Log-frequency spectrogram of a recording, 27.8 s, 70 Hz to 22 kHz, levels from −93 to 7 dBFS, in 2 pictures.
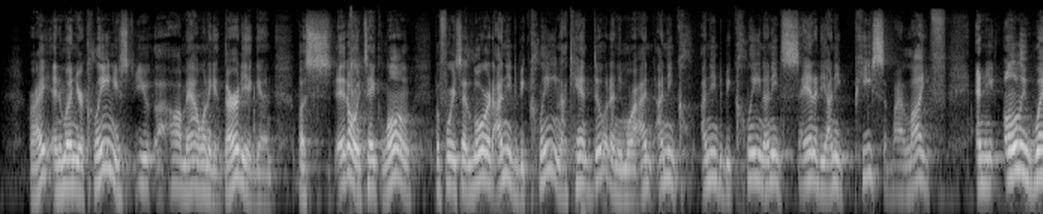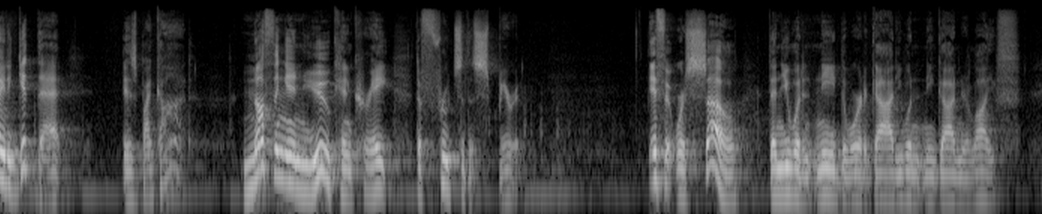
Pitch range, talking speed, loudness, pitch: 115-180 Hz, 195 wpm, -26 LUFS, 140 Hz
